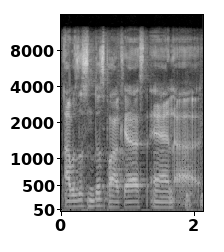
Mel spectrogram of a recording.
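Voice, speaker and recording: A man's voice: fairly low pitch, fairly quick, slight background noise. A man co-hosting a podcast, talking casually and thinking aloud as he goes. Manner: relaxed, hedging, thinking aloud. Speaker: podcast co-host.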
